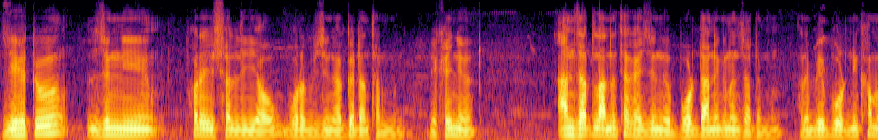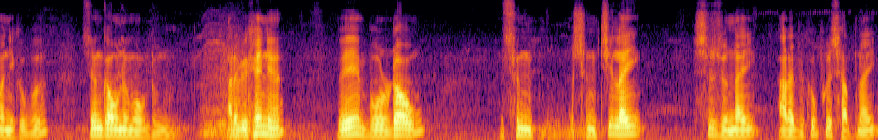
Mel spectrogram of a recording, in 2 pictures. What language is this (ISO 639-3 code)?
brx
